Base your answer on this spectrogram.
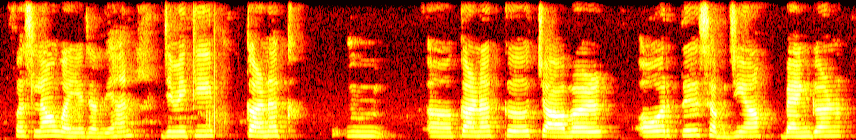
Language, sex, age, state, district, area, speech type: Punjabi, female, 18-30, Punjab, Mohali, rural, spontaneous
